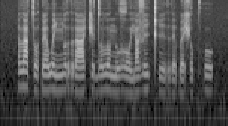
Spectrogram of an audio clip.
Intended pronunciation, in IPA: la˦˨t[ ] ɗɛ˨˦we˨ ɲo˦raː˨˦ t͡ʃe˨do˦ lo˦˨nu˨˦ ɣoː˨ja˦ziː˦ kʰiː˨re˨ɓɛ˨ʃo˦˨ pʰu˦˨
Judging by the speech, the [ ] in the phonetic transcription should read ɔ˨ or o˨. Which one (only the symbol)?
o˨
